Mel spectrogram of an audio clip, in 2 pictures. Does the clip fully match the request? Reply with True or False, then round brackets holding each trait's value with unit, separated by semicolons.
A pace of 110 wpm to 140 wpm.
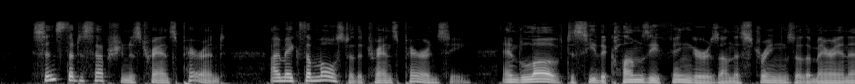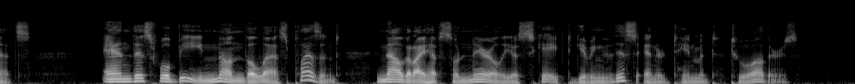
False (160 wpm)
